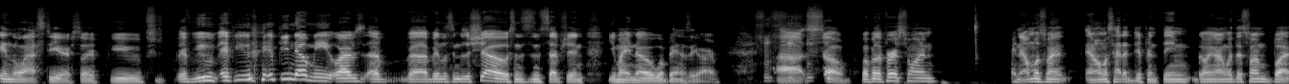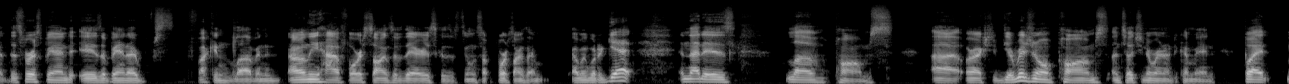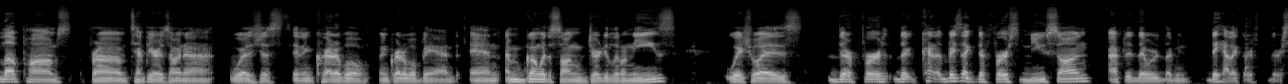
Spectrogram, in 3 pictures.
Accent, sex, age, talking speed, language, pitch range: American, male, 20-39, 230 wpm, English, 90-115 Hz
